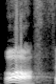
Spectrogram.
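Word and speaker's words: OAuth: Off, thank you. You pronounce it so much better than me.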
